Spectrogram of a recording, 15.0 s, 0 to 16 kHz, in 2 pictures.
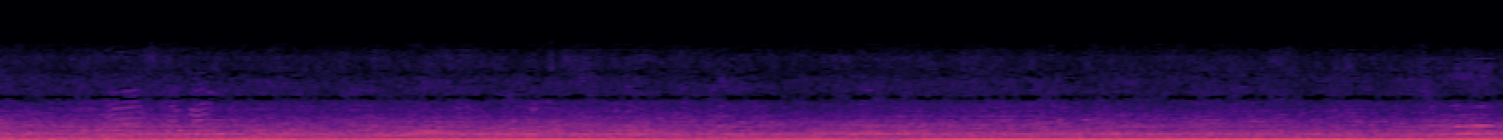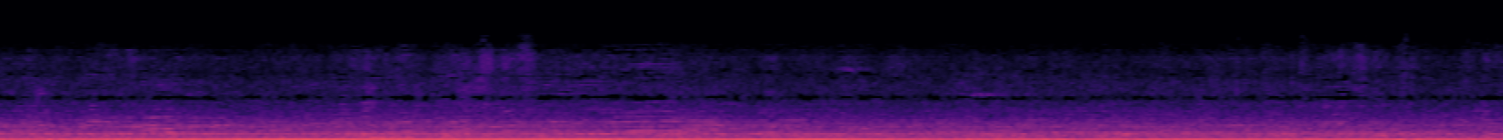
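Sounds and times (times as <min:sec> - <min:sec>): faint voices: 0:00.0 - 0:15.0
street noise: 0:00.0 - 0:15.0.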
